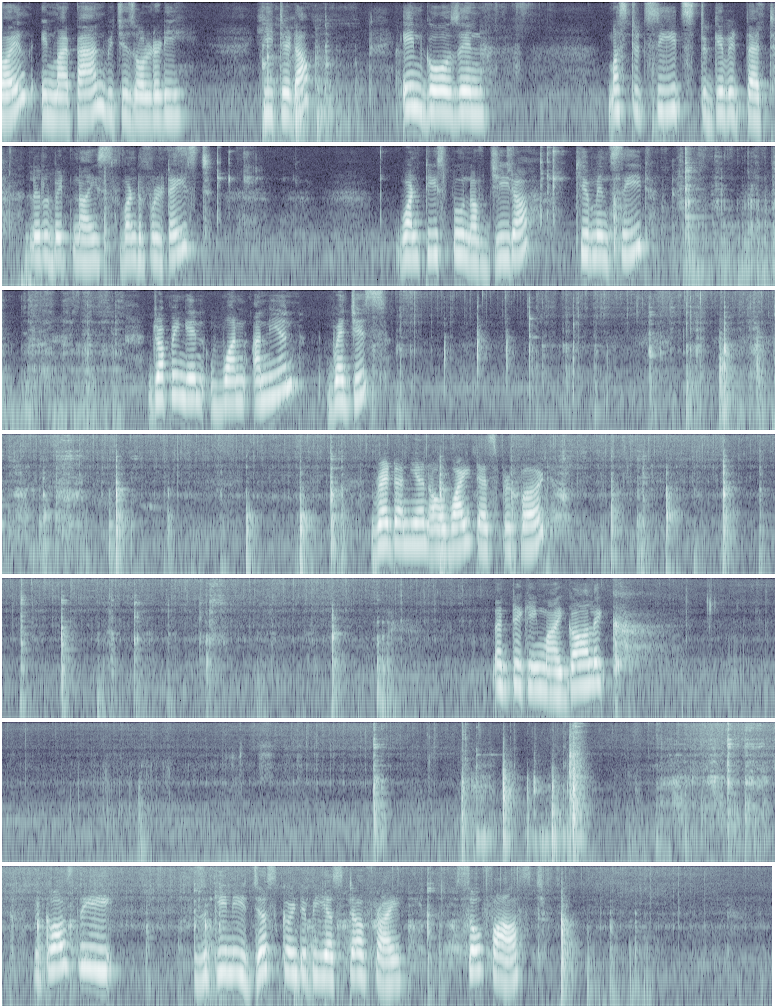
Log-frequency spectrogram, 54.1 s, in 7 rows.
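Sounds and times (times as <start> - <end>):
onions sizzling in oil: 18.0 - 54.0.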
